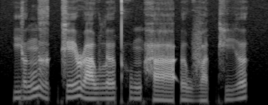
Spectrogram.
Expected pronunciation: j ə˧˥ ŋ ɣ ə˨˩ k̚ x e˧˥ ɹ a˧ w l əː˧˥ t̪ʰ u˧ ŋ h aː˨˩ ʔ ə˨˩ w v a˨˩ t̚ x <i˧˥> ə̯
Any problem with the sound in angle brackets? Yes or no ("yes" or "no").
no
